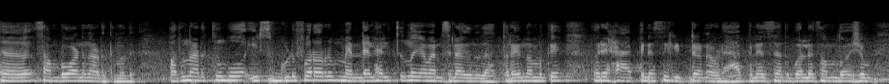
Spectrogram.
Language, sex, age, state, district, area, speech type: Malayalam, male, 18-30, Kerala, Kozhikode, rural, spontaneous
